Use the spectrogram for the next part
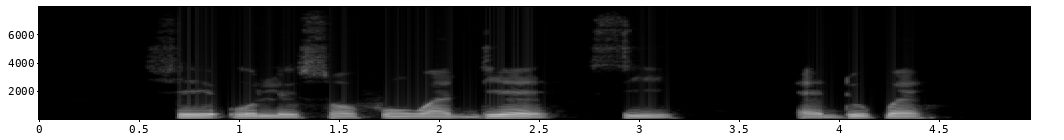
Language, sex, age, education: Yoruba, male, 30-45, tertiary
